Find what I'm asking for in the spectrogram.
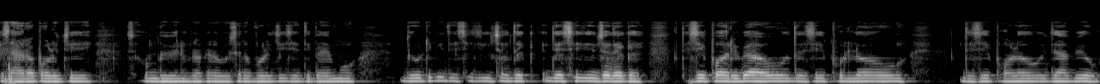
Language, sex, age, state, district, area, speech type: Odia, male, 30-45, Odisha, Kendujhar, urban, spontaneous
